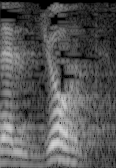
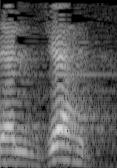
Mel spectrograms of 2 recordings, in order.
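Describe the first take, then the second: First: The first vowel is u. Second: The first vowel is a. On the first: "بالضم" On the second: "بالفتح"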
